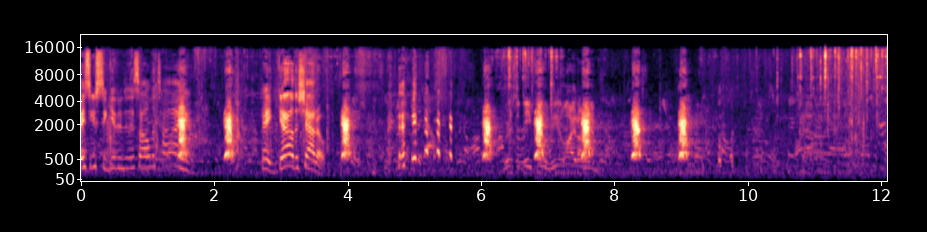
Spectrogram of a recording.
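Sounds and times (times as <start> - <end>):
small dog barking: 1.4 - 2.4, 3.9 - 4.2, 6.0 - 9.2.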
